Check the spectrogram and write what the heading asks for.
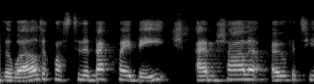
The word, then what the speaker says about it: Bequia: do you pronounce it it's not the queer it's beckway just confusingly um the second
